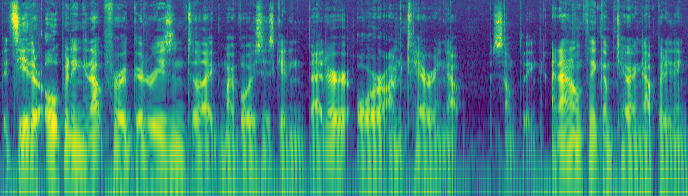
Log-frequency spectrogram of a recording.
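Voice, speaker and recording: A man vlogging to his camera at home, with a sore, rough throat, talking casually and rambling with many ums and restarts. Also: rumbling low, dry recording.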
